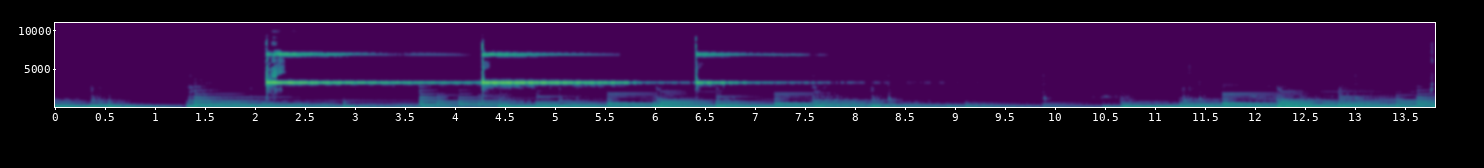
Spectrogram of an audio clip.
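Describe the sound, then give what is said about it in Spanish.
Three clear, bright bell strikes ring out about two seconds apart to start a meditation, each tone shimmering and slowly fading over a soft, steady instrumental background with no voices. “Y cuando suenen las campanas, te invito a que cierres lentamente tus ojos.”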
